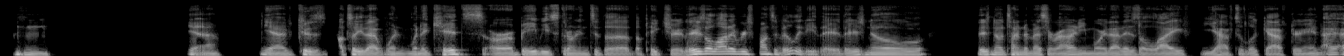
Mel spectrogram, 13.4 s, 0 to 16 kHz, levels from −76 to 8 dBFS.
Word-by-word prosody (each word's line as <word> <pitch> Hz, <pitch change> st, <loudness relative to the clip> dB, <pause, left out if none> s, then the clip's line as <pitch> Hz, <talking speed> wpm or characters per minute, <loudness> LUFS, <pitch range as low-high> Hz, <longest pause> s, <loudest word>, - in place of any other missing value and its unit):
Mhm. 100 Hz, -8 st, -1 dB, 1.4 s
Yeah, 85 Hz, +3 st, -1 dB, 0.4 s
yeah, 95 Hz, -8 st, 0 dB
'cause 100 Hz, -6 st, +2 dB
I'll 100 Hz, -, -3 dB
tell 120 Hz, -, +4 dB
you 95 Hz, -, +3 dB
that 85 Hz, -1 st, +2 dB
when 100 Hz, -1 st, -4 dB
when 100 Hz, 0 st, -1 dB
a 90 Hz, -, -1 dB
kid's 125 Hz, +4 st, +3 dB
or 85 Hz, -1 st, 0 dB
a 90 Hz, -, -1 dB
baby's 100 Hz, -2 st, +1 dB
thrown 95 Hz, 0 st, -2 dB
into 95 Hz, 0 st, -4 dB
the 80 Hz, -2 st, -2 dB
the -, -, -7 dB
picture, 85 Hz, -1 st, -3 dB
there's 145 Hz, +8 st, +7 dB
a 170 Hz, -, +7 dB
lot 160 Hz, 0 st, +4 dB
of 160 Hz, -, +4 dB
responsibility 145 Hz, -2 st, +1 dB
there 80 Hz, -, -3 dB
there's 100 Hz, +6 st, -1 dB
no 105 Hz, 0 st, 0 dB, 0.5 s
there's 110 Hz, +1 st, +3 dB
no 115 Hz, -2 st, +1 dB
time 115 Hz, 0 st, +1 dB
to 105 Hz, -, 0 dB
mess 100 Hz, 0 st, -1 dB
around 85 Hz, +5 st, 0 dB
anymore, 85 Hz, -4 st, -3 dB
that 90 Hz, +3 st, -1 dB
is 90 Hz, -2 st, -2 dB
a 85 Hz, -, -2 dB
life 90 Hz, +3 st, -2 dB
you 90 Hz, +2 st, -4 dB
have 85 Hz, 0 st, -2 dB
to -, -, -6 dB
look 90 Hz, -1 st, -6 dB
after, 75 Hz, +3 st, -1 dB
and 90 Hz, +6 st, -5 dB
I 120 Hz, +3 st, -1 dB
100 Hz, 205 wpm, -23 LUFS, 85-110 Hz, 1.4 s, there's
